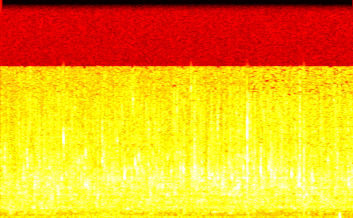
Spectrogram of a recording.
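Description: Steady trickling and lapping of pond water as a swimmer moves through it, pushing a floating raft.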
